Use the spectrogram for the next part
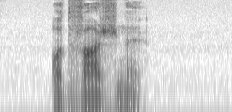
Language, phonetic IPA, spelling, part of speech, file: Polish, [ɔdˈvaʒnɨ], odważny, adjective, Pl-odważny.ogg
